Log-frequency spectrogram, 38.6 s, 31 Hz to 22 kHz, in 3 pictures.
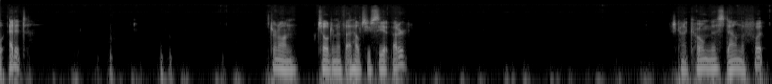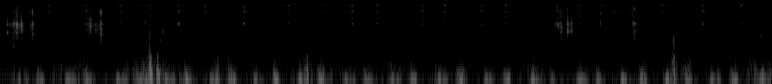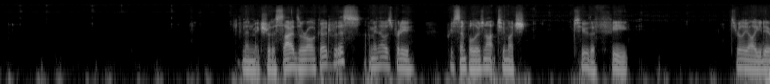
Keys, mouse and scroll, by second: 13.0 z, 14.2 z, 22.4-23.4 middle drag, 30.2 z, 32.2 click, 35.5-37.1 middle drag, 37.7 middle click.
